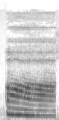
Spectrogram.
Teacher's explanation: поток воздуха не встречается ни с губами не зубами не с языком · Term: гласными звуками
